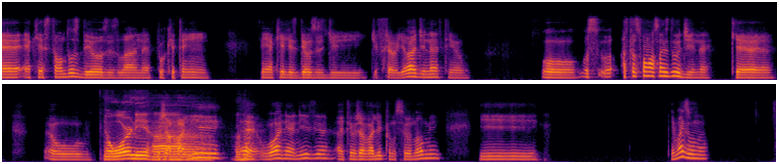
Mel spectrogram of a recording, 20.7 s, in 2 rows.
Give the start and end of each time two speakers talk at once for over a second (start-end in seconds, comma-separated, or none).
12.4-13.7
